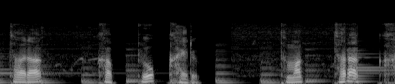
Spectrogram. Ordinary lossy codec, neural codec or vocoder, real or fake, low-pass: Opus, 32 kbps; none; real; 7.2 kHz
